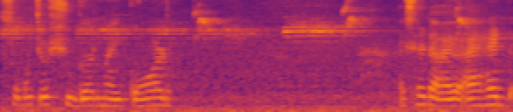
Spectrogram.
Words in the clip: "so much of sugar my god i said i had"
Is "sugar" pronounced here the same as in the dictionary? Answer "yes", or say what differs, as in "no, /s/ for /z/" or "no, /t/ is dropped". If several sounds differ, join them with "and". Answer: yes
